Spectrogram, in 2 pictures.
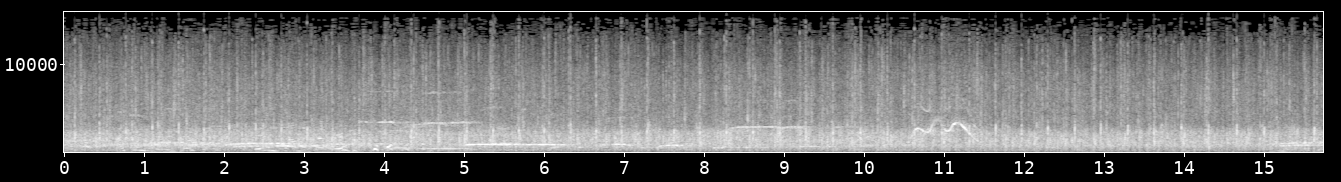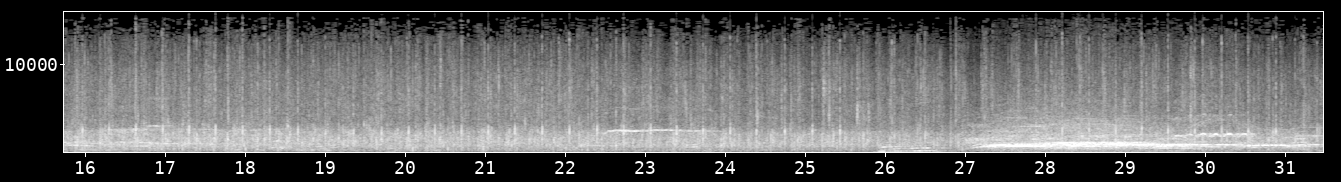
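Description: Audience applause, steady clapping throughout with scattered shouts and whoops from the crowd, swelling louder near the end.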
